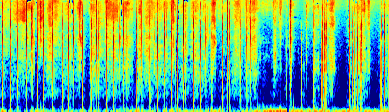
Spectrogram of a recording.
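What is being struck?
Plastic cosmetic compact.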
